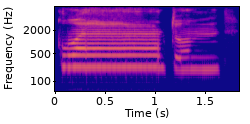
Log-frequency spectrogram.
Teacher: We don't touch the makhraj of the noon. Instead, we get ready and close to the articulation point of the ta. So we say kuntum, not kun.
